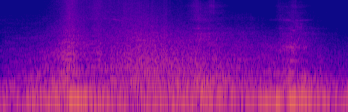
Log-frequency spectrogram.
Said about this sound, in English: I hear the jets firing on a shuttle, bringing us to Colony by Patricia Keeler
